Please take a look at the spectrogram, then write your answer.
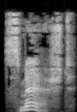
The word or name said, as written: smashed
